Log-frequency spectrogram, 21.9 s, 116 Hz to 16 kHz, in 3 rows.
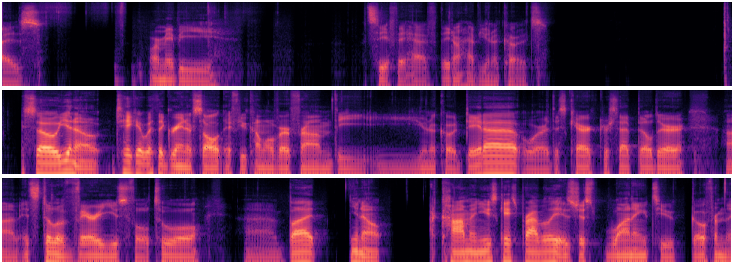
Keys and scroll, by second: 2.0 super+i.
